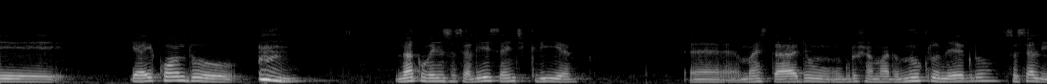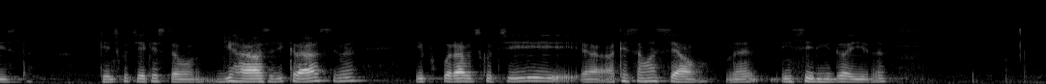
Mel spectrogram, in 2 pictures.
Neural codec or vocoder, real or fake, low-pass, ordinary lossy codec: codec, 16 kHz, 16 kbps, FreqCodec, smaller model; fake; 5.4 kHz; none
